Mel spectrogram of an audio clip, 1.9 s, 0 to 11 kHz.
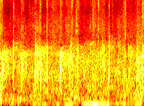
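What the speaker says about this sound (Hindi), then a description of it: "लास्ट 5 मिनट ताली बजा लो।" Audience at a training session in Ambikapur breaks into sustained applause, dense and steady clapping from many hands filling the room with no voices over it.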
